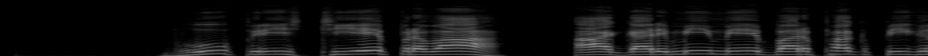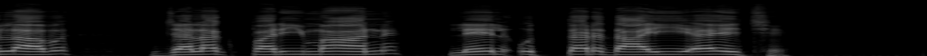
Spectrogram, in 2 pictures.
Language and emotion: Maithili, neutral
